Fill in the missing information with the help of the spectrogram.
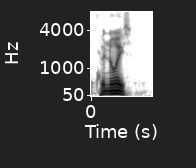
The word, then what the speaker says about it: Benoist: Melissa, is it Benoit or Benoit? – Benoist.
